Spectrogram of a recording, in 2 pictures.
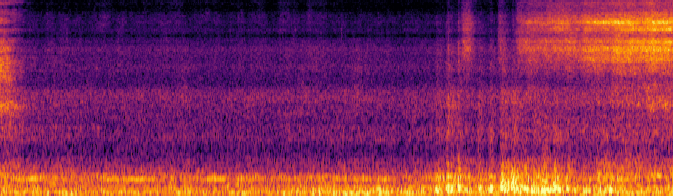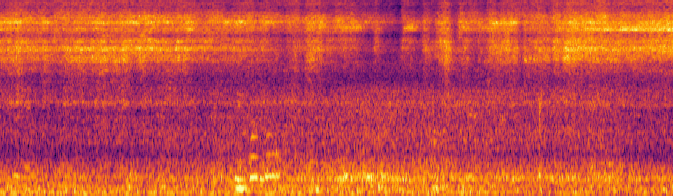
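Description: Southeastern train running from Charing Cross towards Sevenoaks, passing through St John's: a steady, loud rumble of the rolling carriage with faint rail clatter throughout, and a brief louder surge midway.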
